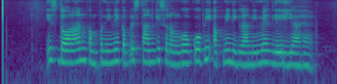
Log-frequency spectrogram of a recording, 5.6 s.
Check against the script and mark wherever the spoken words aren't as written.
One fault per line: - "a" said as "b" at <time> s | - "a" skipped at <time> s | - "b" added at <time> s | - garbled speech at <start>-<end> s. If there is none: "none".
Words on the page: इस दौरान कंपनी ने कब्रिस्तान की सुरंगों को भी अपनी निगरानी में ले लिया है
none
